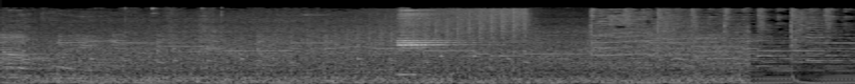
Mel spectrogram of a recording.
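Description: Steady traffic and street noise with faint voices. A brief high tone sounds about three seconds in, and background pop music with a steady beat starts near the end.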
